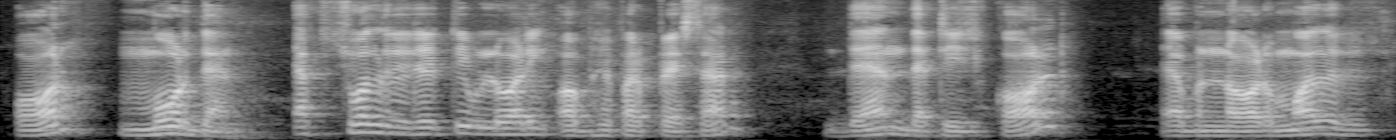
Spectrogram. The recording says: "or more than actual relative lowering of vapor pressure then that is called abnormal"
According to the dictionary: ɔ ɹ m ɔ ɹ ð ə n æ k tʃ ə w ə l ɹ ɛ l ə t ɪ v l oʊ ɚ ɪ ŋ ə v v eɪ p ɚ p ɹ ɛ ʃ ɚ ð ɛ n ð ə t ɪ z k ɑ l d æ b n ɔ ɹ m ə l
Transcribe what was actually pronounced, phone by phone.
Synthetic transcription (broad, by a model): ɔ ɹ m ɔ ɹ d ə n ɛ k tʃ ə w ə l ɹ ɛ l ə t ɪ b l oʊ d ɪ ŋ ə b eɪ p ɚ p ɹ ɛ s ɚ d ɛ n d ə t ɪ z k ɑ l d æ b n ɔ ɹ m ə l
